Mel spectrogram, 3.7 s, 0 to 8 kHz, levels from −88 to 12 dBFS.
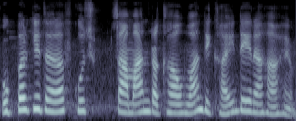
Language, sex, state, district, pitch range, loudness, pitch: Hindi, female, Madhya Pradesh, Dhar, 220-275 Hz, -18 LUFS, 245 Hz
